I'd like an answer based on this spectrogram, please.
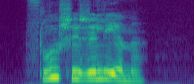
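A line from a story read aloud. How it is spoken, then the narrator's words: Serious solemn voice. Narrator (Russian): произнесла она еще более серьезным, торжественным голосом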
